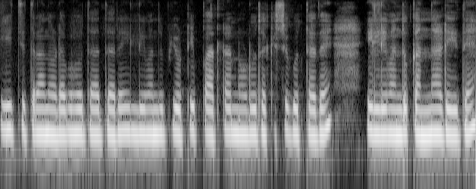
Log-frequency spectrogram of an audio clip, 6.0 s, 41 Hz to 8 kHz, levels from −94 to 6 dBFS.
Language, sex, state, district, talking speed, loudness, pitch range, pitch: Kannada, female, Karnataka, Raichur, 130 wpm, -12 LUFS, 190-200 Hz, 190 Hz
